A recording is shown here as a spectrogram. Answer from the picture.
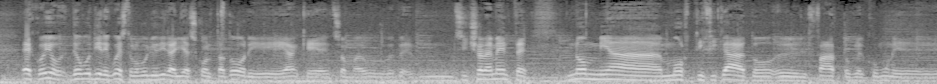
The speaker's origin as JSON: {"language": "Italian", "town": "Reggio Calabria", "region": "Calabria", "country": "Italy", "tie": "born or raised there", "said": "da quando sono nato e cresciuto a Reggio Calabria"}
